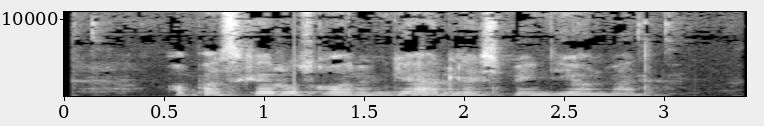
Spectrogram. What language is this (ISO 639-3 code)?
uzb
